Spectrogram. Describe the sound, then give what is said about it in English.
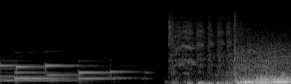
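After a short steady electronic tone, a bright red 1990 Chevy Corvette with a Chevy 350 small-block V8 engine cranks and fires up, then revs into a loud, deep rumble that builds toward the end. “This year, it's a 1990 Chevy Corvette.”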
